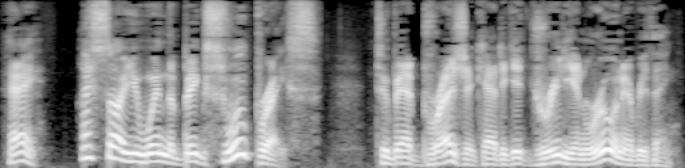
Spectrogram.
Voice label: male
